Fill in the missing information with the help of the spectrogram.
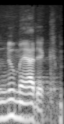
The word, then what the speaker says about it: pneumatic: What does that word pneumatic mean? Air. How's pneumatic spelled? Starts with a P. If you're not good at English, it's like, well, I didn't hear a P there. Well, that's that silent P.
